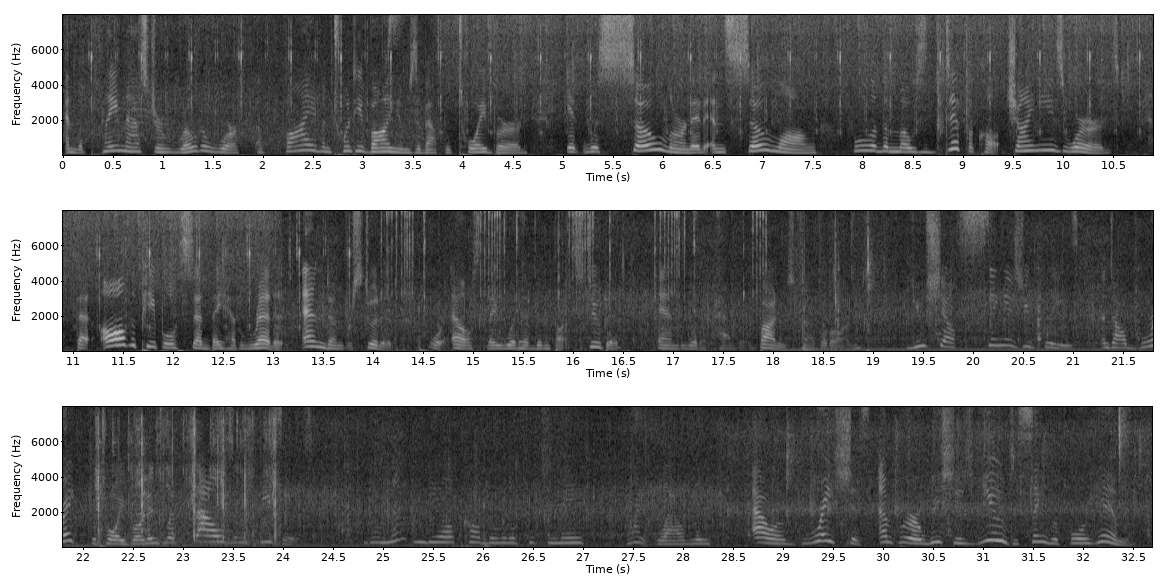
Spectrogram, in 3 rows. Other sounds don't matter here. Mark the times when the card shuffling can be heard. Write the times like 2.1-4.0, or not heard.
8.7-9.2, 18.2-19.2, 22.1-24.0.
